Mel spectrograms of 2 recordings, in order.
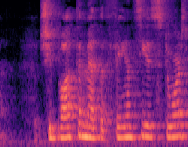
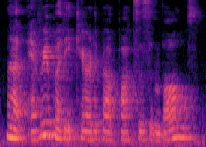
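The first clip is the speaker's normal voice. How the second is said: ordinary delivery, nothing marked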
